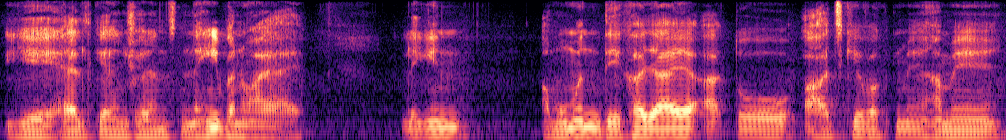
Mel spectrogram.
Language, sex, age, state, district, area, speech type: Urdu, male, 30-45, Delhi, South Delhi, rural, spontaneous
